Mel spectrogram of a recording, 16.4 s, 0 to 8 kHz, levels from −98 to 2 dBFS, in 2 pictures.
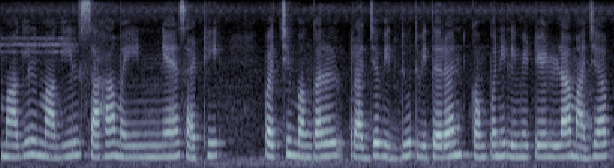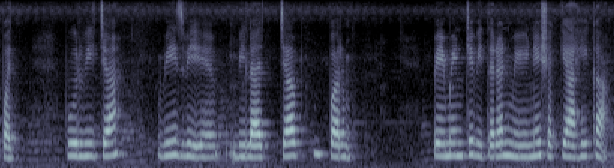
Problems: none marked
